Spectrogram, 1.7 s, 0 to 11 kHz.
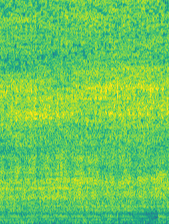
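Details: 1994 Mercedes E420 M119 just restarted after a three-week no-start blamed on carbon holding the valves open (compression as low as 20 psi): an uneven, lumpy, shaking idle.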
